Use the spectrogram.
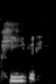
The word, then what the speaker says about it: Peabody: Massachusetts, in Peabody, spelled like Peabody, but actually pronounced Peabody.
